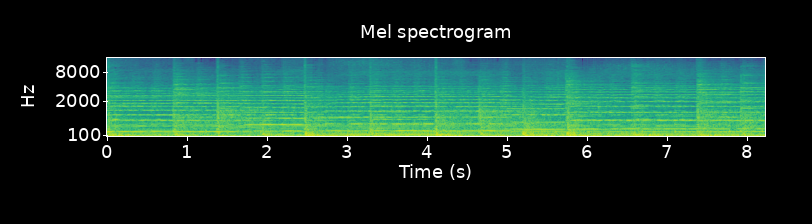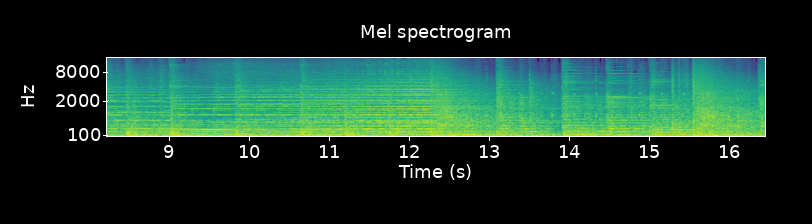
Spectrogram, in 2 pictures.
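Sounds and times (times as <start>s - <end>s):
fight music: 0.0s - 16.4s.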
